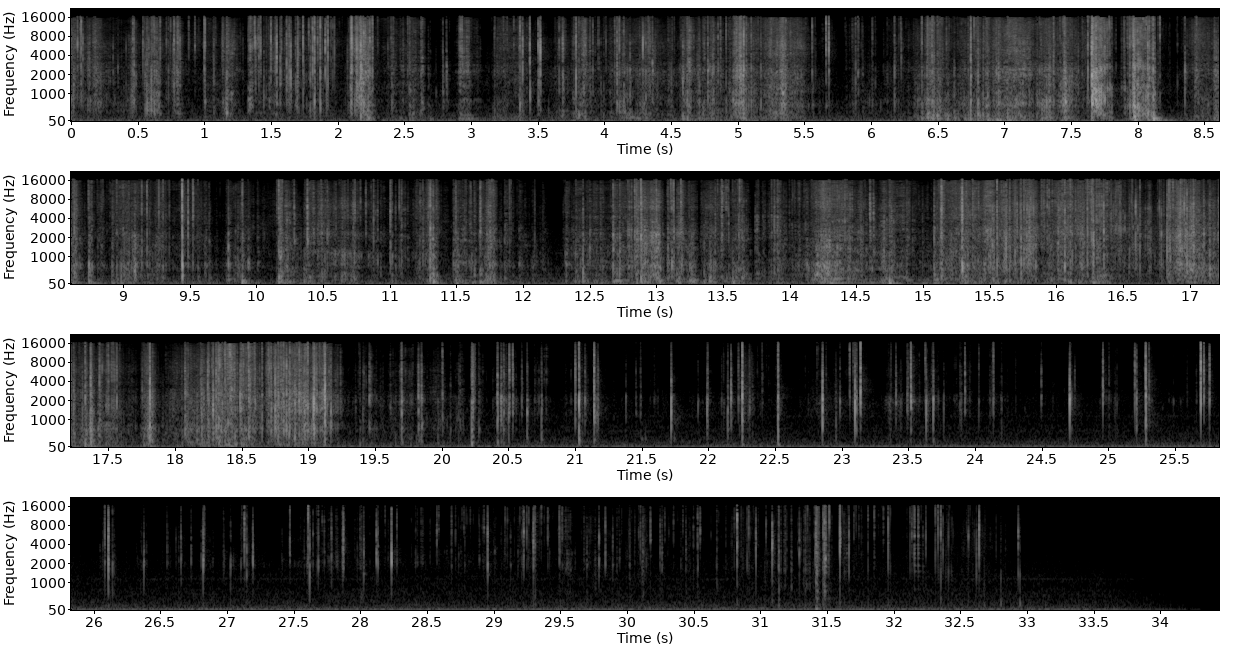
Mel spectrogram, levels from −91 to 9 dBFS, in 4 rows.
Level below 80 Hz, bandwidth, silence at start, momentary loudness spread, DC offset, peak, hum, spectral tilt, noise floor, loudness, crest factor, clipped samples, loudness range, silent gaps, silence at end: -60 dBFS; 17 kHz; 0 s; 17 LU; under 0.1%; -2 dBFS; none; -0.5 dB/octave; -78 dBFS; -38 LUFS; 38 dB; under 0.1%; 10 LU; none; 1 s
